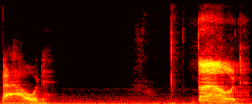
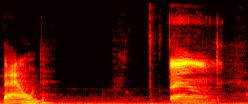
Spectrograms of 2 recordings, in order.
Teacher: The vowel is nasalized. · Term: nasalization of vowels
